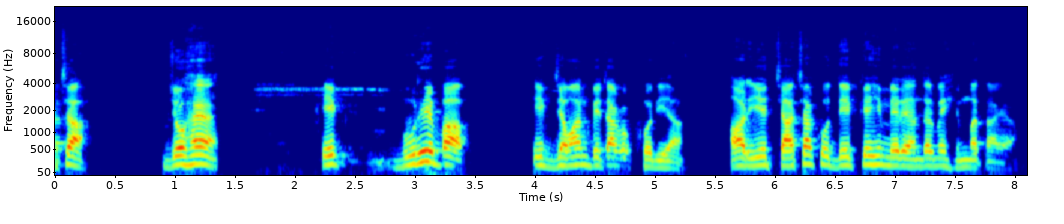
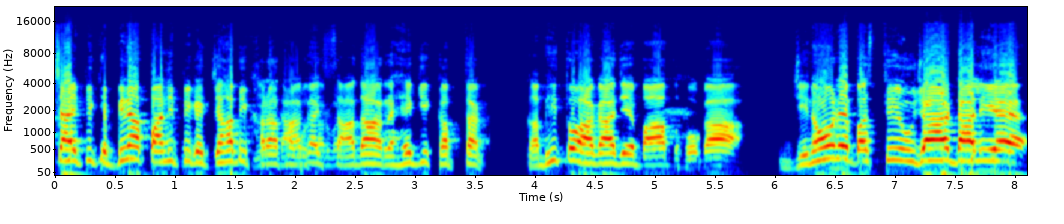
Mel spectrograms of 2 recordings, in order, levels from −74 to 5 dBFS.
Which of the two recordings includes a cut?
second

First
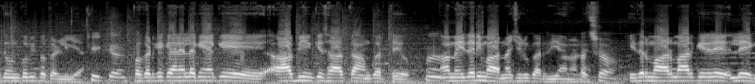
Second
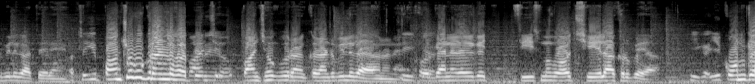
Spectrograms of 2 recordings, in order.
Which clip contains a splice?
first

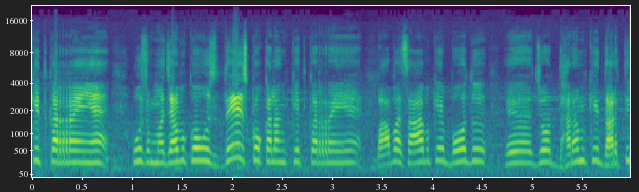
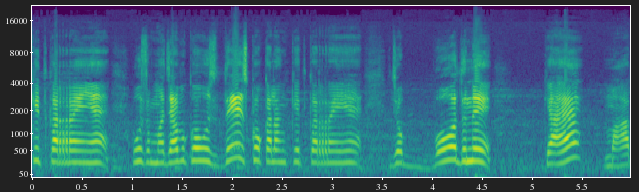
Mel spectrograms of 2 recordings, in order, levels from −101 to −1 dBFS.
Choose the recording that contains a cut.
first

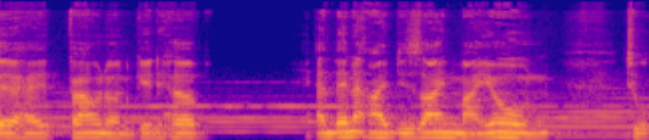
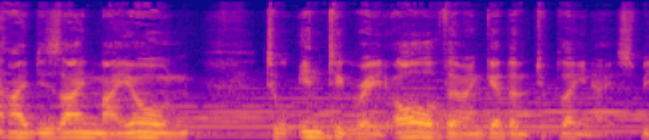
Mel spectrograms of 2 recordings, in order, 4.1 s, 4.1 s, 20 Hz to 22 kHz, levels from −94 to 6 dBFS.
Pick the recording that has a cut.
first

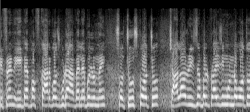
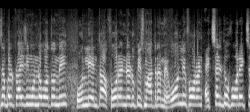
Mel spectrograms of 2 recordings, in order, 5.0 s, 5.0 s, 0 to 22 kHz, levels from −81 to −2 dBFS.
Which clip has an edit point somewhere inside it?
second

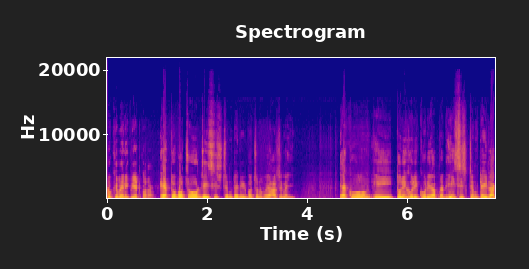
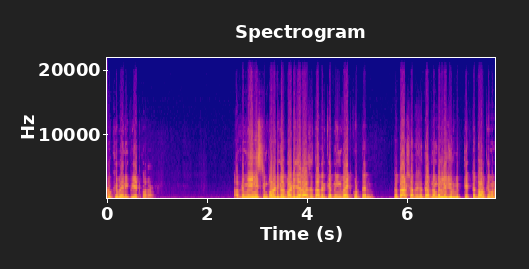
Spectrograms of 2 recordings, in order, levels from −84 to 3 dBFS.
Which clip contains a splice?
first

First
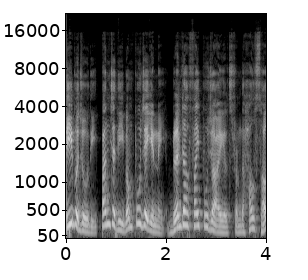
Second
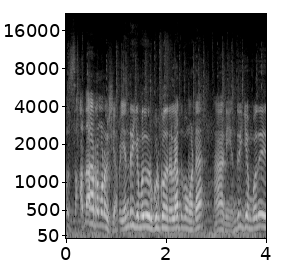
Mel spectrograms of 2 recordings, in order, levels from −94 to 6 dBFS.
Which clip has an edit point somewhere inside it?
second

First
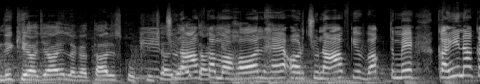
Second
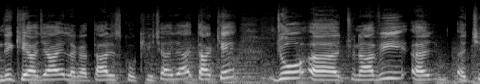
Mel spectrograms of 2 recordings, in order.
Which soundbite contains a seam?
first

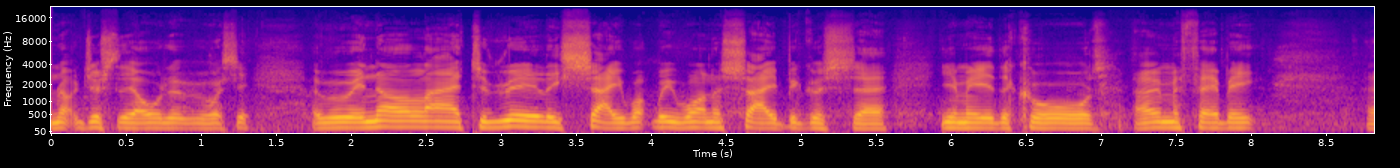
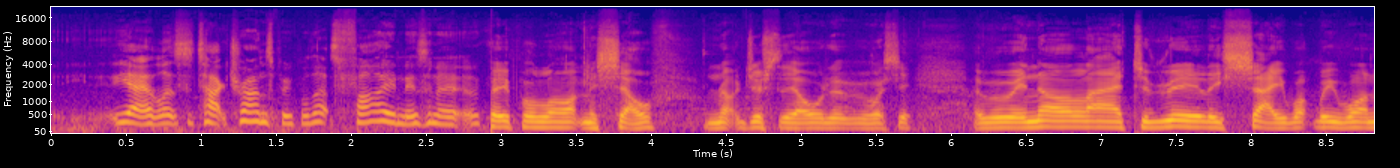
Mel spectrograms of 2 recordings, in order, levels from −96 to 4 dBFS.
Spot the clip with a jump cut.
second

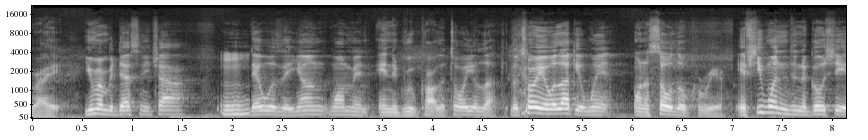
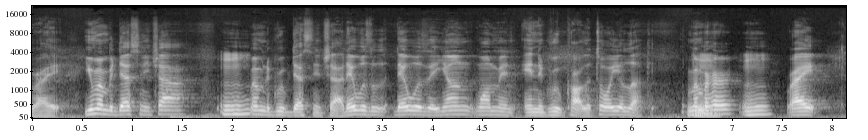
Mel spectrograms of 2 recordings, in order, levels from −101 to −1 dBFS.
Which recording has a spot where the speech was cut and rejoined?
first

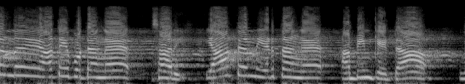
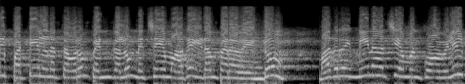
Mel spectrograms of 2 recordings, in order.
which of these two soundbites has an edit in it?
second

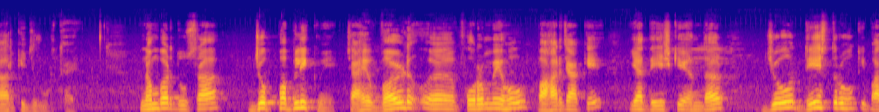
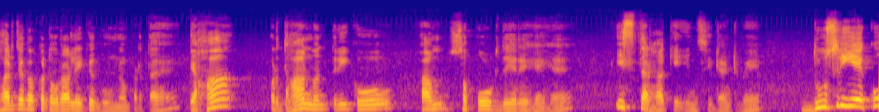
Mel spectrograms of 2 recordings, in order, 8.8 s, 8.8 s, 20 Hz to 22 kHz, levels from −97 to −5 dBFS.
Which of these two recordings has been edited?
second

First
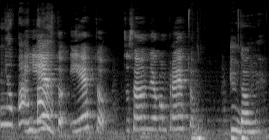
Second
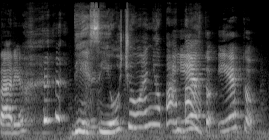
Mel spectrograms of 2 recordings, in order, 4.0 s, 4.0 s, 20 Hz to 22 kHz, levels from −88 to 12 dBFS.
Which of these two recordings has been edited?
second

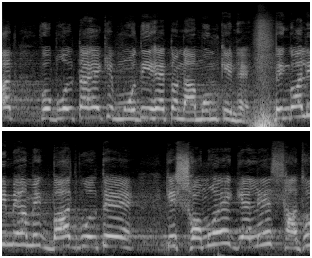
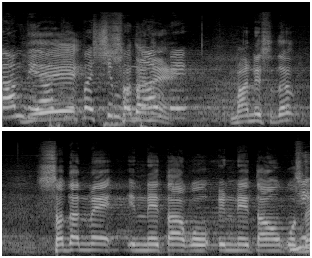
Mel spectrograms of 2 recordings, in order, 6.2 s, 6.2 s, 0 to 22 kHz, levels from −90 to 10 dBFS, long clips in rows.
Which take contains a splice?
first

